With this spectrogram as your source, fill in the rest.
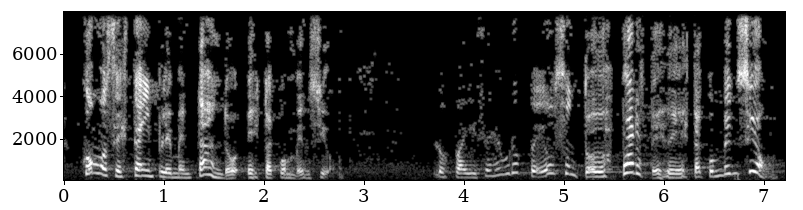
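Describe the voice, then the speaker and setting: Very wide pitch swings run through the voice, with noticeable background noise behind it. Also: woman. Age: 70s. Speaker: lawyer. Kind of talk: debate. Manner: formal.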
